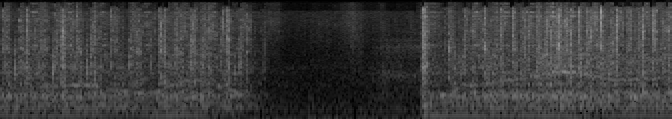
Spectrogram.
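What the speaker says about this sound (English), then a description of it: "I'm going to put this over the free arm like this, and I'm going to be understitching" A sewing machine understitching fabric layers held over the free arm for a raglan top runs in a steady close whir, stops for about a second, then starts again at full speed.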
